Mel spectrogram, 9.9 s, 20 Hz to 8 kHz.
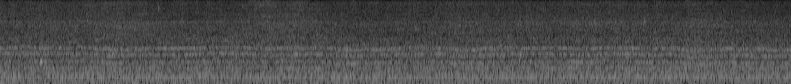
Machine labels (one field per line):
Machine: pump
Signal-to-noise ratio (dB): 0 dB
